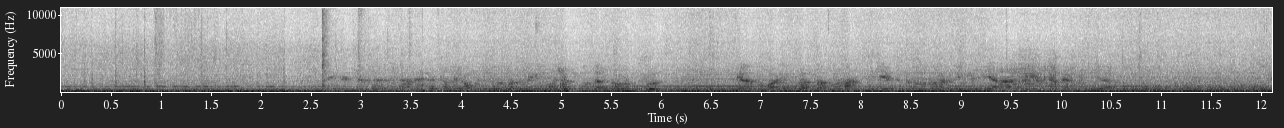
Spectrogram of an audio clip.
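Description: Boeing 777-300ER's GE90 engines heard from inside the cabin during takeoff and climb: a loud, steady low rumble with a steady whine over it.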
